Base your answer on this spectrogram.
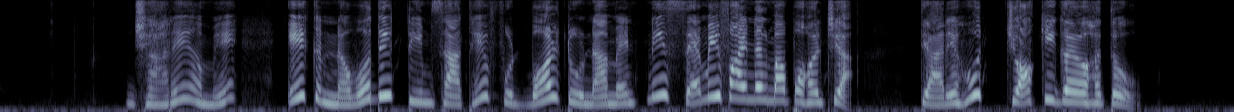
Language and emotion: Gujarati, surprised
